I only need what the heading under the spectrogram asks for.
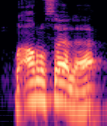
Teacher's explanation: La-nya hanya dibaca dengan satu harokat, ya, pendek.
